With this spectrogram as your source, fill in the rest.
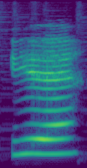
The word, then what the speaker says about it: yue: The second final is Yue. Yue. When we pronouncing Yue, pronounce U first, then slide to A. The airflow need to be continued.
